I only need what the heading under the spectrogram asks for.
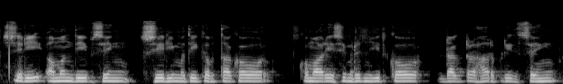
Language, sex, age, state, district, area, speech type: Punjabi, male, 60+, Punjab, Ludhiana, urban, spontaneous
